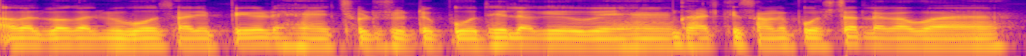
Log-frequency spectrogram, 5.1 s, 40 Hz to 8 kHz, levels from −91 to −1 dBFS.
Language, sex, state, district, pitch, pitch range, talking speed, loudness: Hindi, male, Jharkhand, Ranchi, 110 Hz, 105-110 Hz, 235 wpm, -14 LUFS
